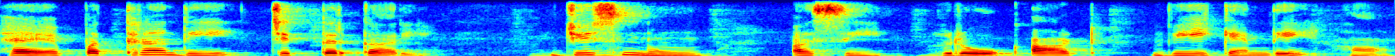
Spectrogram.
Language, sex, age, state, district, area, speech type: Punjabi, female, 18-30, Punjab, Gurdaspur, urban, spontaneous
